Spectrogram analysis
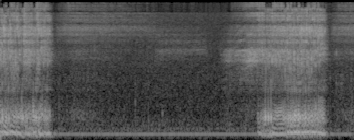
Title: Our puppy snores soooooo loud like OMG LOL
